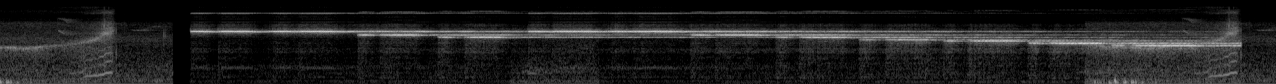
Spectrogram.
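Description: Electronic sci-fi 'flying saucer' sound effect: a swooping tone that dips and rises in the first second, then from about two seconds in a loud chord of steady high whining tones, with further tones stepping in lower in pitch one after another.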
